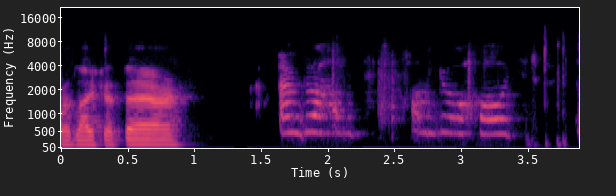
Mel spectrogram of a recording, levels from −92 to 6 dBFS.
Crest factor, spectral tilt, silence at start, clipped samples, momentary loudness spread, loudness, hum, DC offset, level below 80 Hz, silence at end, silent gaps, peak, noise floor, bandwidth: 20 dB; -5.5 dB/octave; 0 s; under 0.1%; 21 LU; -33 LUFS; none; under 0.1%; -86 dBFS; 0.35 s; 1.29-1.39 s; -16 dBFS; -64 dBFS; 11.5 kHz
